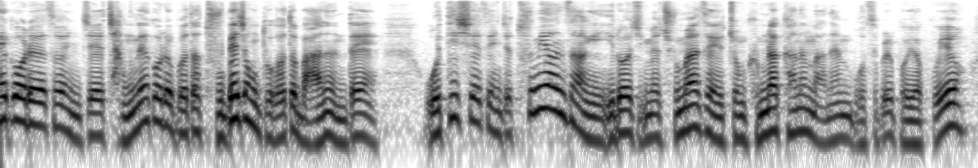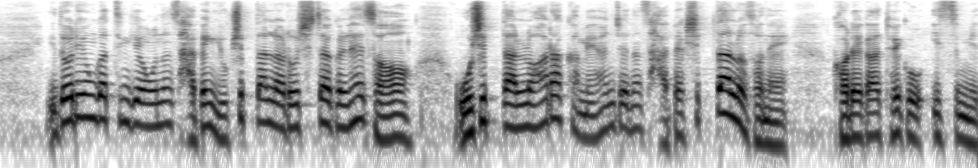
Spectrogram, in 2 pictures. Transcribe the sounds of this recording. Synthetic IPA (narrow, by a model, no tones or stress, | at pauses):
eɡʌɾe̞sʰʌind͡ʑe̞t͡ɕaŋne̞ɡʌɾe̞bodatube̞d͡ʑʌŋdoɡadoma̰nɯnde̞ | otʰiɕʰie̞sʰʌind͡ʑe̞tʰumjʌnsʰaŋiiɾwʌd͡ʑimjʌnt͡ɕumaɭsʰeŋet͡ɕomkɯmɭakʰanɯnmanɯnmo̰sʰɯbɯɭpojʌt̚k͈ujo | idʌɾioŋɡatʰɯnɡjʌŋunɯnsʰabe̞ɡjuk̚ɕ͈ʰip̚t͈aɭːʌɾoɕʰid͡ʑaɡɯɭhe̞sʰʌoɕʰip̚t͈aɭːohaɾakʰamjʌnçjʌnd͡ʑe̞nɯnsʰabe̞k̚ɕ͈ʰip̚t͈aɭːʌsʰʌne̞̰ | kʌɾe̞ɡatwe̞ɡoʔis͈ɯmɲidaa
